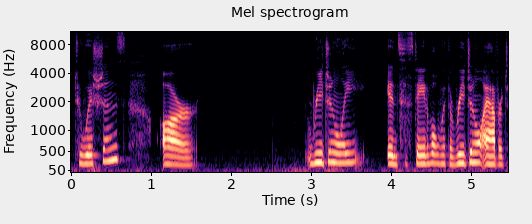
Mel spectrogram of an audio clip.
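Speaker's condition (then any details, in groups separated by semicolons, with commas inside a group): No condition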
